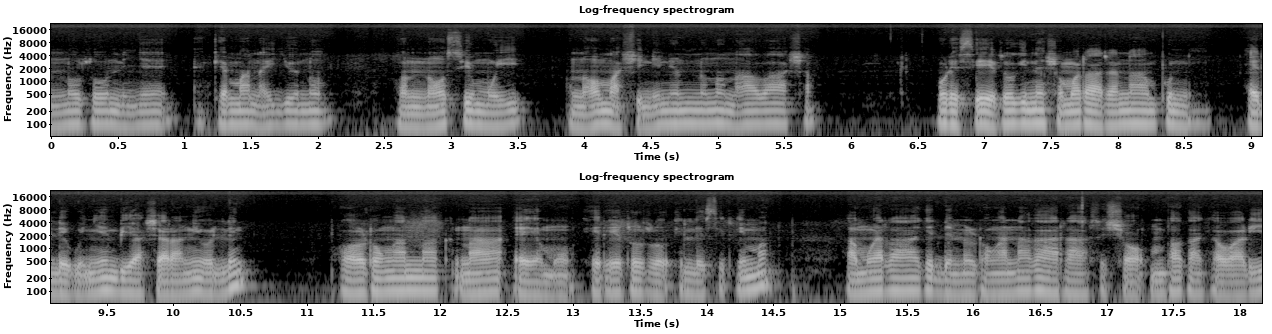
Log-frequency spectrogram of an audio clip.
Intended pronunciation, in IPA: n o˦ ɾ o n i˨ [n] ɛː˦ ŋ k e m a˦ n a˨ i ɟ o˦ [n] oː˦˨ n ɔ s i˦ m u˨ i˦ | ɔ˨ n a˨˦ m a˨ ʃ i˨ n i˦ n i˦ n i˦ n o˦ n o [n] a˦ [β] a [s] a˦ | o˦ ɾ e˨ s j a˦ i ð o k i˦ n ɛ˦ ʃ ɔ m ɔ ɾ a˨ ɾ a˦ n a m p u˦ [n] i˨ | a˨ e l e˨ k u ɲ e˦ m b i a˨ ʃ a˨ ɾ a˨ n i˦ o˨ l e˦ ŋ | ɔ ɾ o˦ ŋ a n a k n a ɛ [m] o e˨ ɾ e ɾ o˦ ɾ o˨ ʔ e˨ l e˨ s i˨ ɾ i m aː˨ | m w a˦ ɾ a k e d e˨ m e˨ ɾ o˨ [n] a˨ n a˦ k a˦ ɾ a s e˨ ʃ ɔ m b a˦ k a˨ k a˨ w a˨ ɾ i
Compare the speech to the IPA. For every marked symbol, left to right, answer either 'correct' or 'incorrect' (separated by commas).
incorrect, correct, correct, correct, incorrect, correct, correct, incorrect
